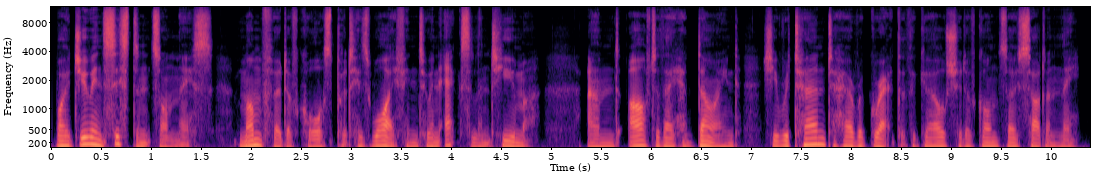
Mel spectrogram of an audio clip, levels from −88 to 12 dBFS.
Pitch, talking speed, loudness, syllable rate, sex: 105 Hz, 190 wpm, -21 LUFS, 5.3 syllables/s, male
